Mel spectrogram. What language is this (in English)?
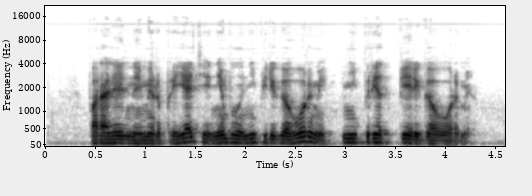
Russian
